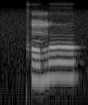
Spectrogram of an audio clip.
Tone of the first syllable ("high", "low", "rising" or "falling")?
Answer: low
